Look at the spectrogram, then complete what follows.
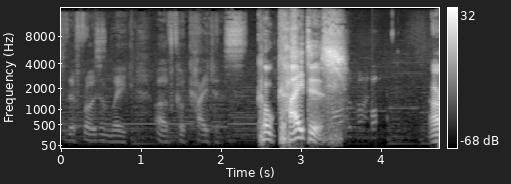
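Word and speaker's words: Cocytus: that's pretty cool wow learning stuff see how pronounced head of the trader Boca condemned the frozen lake of kokitis cokitis all right we got it cokitis cool Kai tus cheat sheet all right okay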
